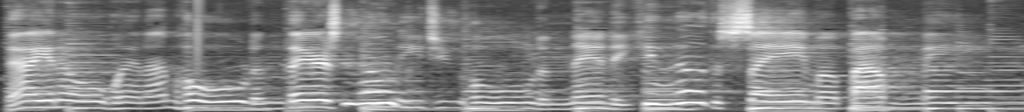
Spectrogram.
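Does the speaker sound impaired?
No.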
